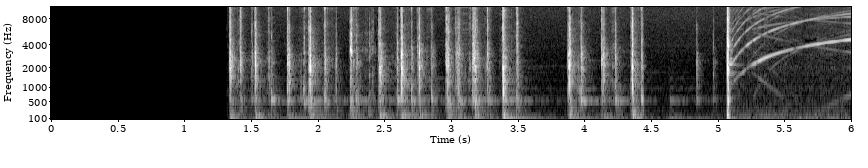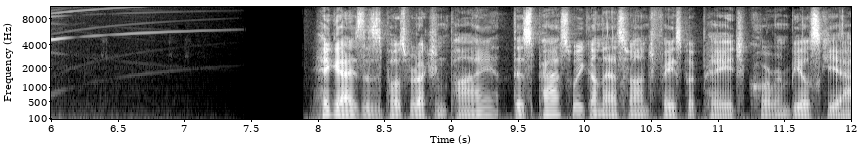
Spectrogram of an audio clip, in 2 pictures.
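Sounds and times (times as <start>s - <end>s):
keyboard typing clicks: 1.4s - 5.2s
rising tones: 5.0s - 7.4s.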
